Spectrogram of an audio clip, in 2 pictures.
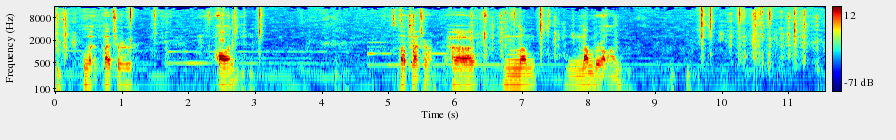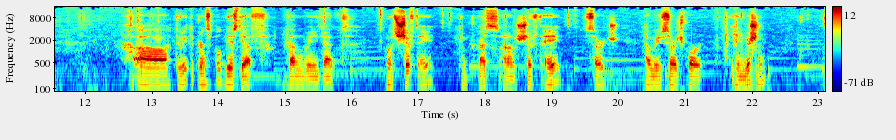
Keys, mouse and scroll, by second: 11.1-12.2 drag, 13.0 click, 13.5 x.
